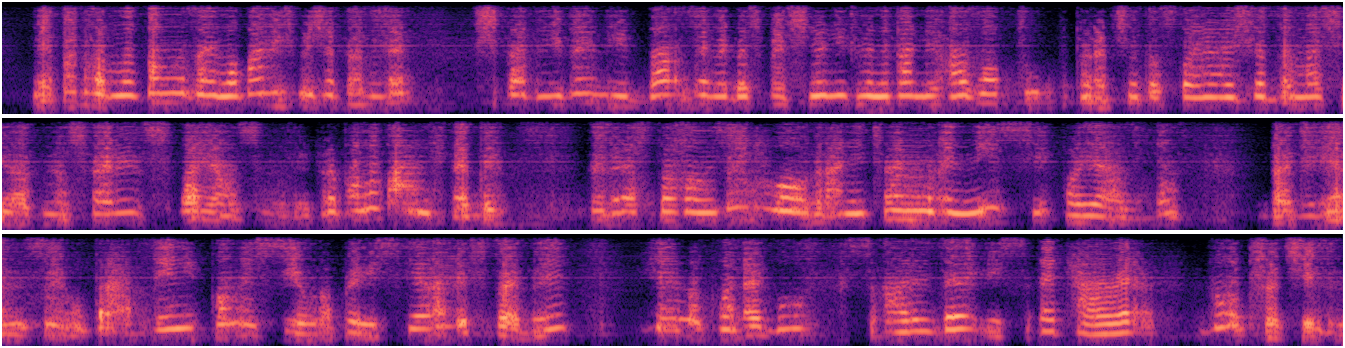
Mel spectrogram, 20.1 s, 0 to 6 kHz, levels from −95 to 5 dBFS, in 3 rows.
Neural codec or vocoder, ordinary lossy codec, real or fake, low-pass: codec, 44.1 kHz, 0.9 kbps, DAC; none; fake; 5.4 kHz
